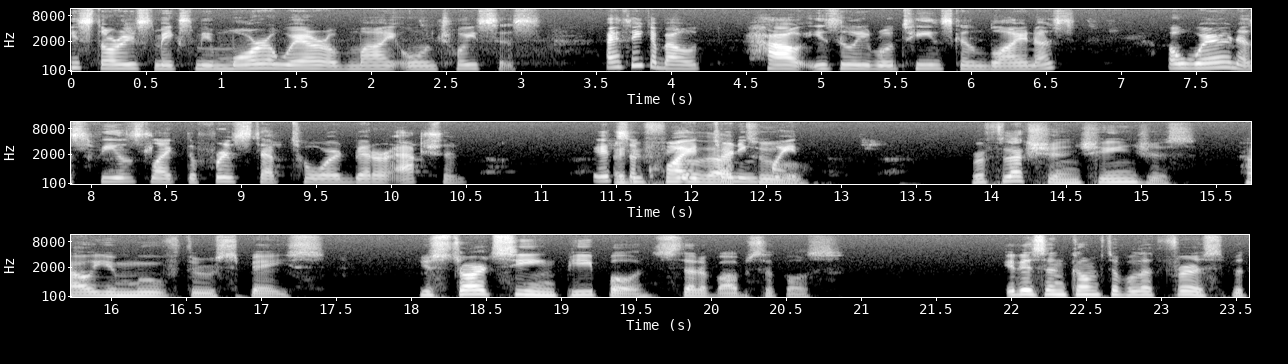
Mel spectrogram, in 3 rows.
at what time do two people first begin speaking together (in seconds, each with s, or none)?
11.5 s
